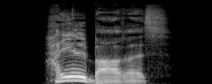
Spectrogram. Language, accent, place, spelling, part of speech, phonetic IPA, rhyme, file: German, Germany, Berlin, heilbares, adjective, [ˈhaɪ̯lbaːʁəs], -aɪ̯lbaːʁəs, De-heilbares.ogg
- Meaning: strong/mixed nominative/accusative neuter singular of heilbar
